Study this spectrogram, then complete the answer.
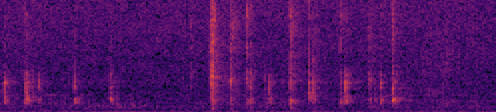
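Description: Quiet, irregular clicking of keys on a computer keyboard during CATIA software work, a steady run of separate taps with short pauses and no voices.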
